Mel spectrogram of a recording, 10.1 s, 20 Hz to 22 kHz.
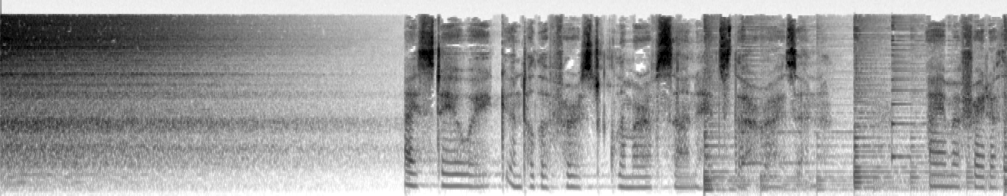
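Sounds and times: chillstep music: 0:07.0 - 0:10.0.

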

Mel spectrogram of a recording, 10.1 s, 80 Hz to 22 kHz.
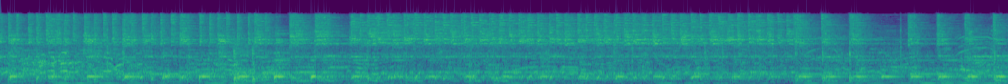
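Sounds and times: gamelan gongs and metallophones: 0:00.0 - 0:10.0.

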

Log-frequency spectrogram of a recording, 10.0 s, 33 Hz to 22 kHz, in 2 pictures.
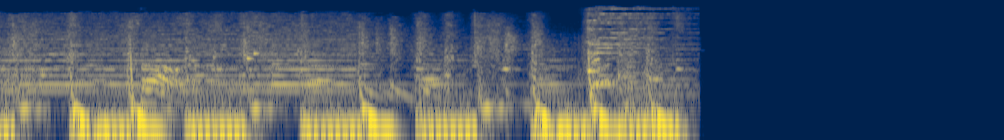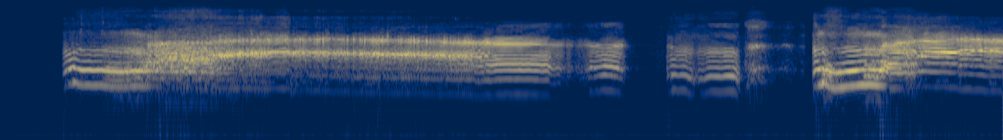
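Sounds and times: baby crying: 0:05.4 - 0:10.0.

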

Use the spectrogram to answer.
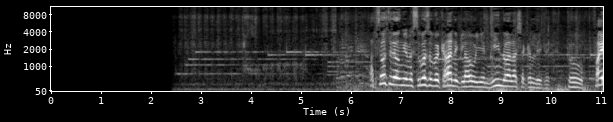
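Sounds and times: toothbrush scrubbing teeth: 0:02.5 - 0:07.9
soft background music: 0:02.5 - 0:11.0.

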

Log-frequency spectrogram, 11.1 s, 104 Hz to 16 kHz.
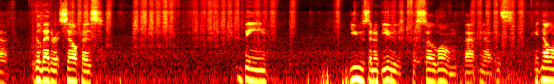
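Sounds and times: sanding block scuffing leather: 0:00.8 - 0:06.0, 0:06.7 - 0:10.6.

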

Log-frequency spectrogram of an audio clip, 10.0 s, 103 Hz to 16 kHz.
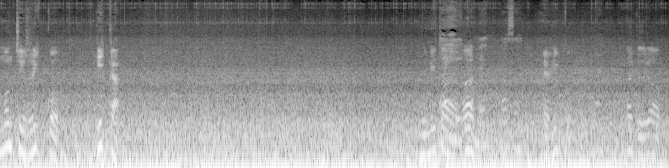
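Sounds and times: car cabin road rumble: 0:00.0 - 0:10.0.

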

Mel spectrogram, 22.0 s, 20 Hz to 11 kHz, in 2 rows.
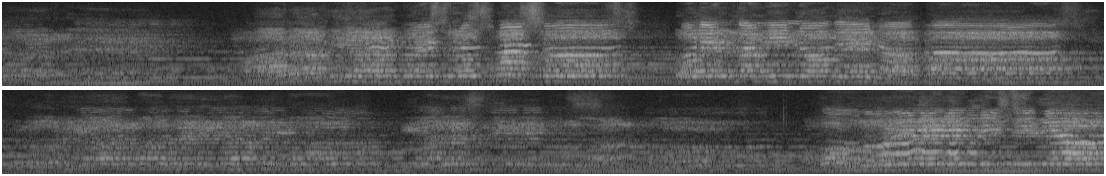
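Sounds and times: choir singing slow chant: 0:00.0 - 0:22.0
low sustained accompaniment: 0:00.0 - 0:22.0.

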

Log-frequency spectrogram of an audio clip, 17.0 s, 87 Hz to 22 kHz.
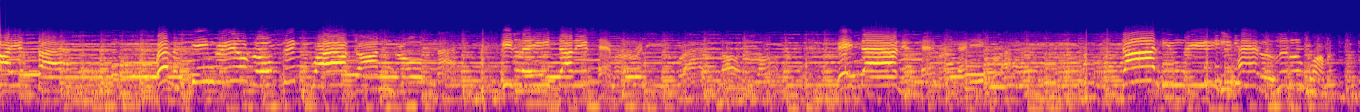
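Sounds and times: country band music: 0:00.0 - 0:17.0.

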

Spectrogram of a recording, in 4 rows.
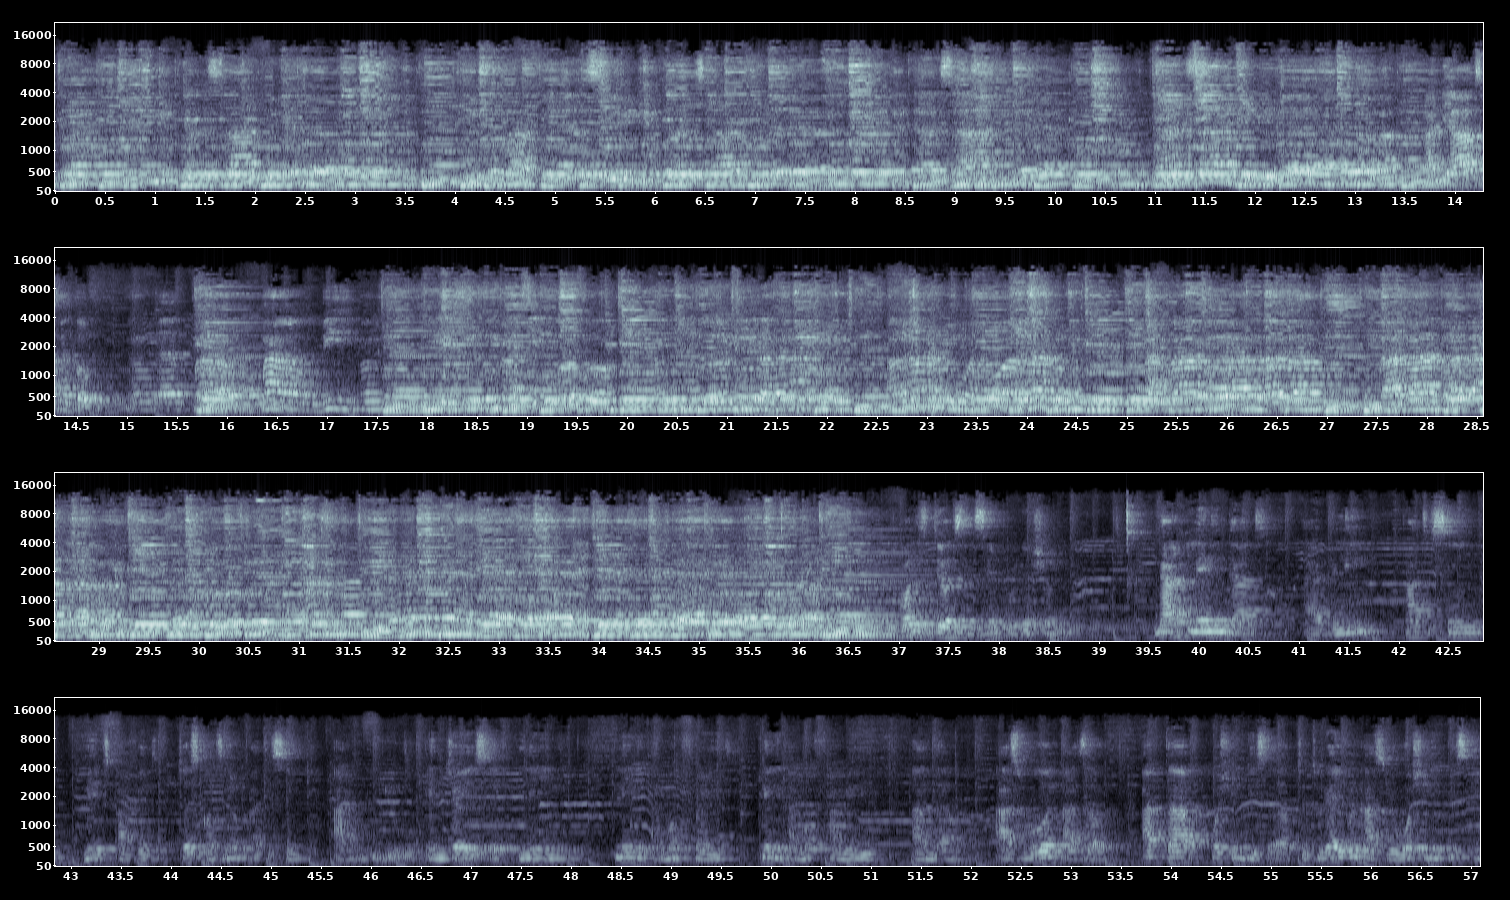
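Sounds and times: acoustic guitar strumming: 0:00.0 - 0:57.0
person singing: 0:00.0 - 0:57.0.

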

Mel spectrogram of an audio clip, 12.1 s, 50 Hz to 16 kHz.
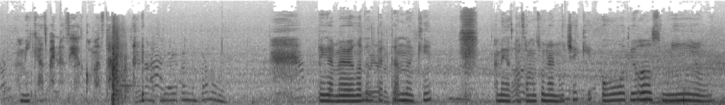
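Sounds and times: woman whispering: 0:00.2 - 0:01.9.

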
